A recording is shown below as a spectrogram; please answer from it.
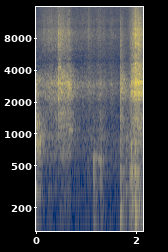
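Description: Handling and movement noise: a light knock about a second in, then a louder rustling scrape near the end as someone leans down and reaches for something.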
